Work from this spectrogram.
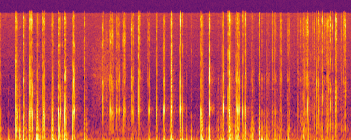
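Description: A round, flat, solid cork coaster held in one hand has its surface and edge scratched with a thin wooden knitting needle. Quick, dry scratching strokes come in dense, uneven bursts, each short and muffled with a low, soft body and no ring.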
